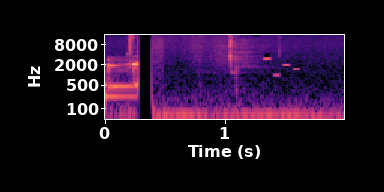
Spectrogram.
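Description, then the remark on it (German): A short burst of an electronic phone ringtone from an incoming call cuts off abruptly, followed by a click and a few soft, brief beeps at different pitches against a quiet background. “jetzt habe ich einen Anruf.”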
